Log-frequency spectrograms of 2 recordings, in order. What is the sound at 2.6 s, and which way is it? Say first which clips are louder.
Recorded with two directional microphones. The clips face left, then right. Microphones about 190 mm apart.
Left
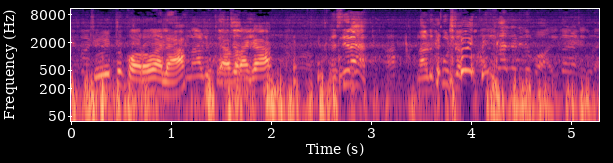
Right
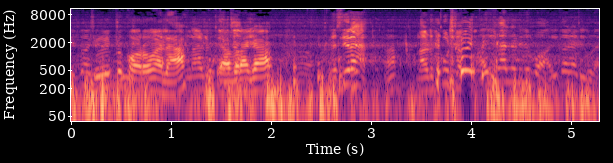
Speech: right 1 dB; 50° left (ahead or behind).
